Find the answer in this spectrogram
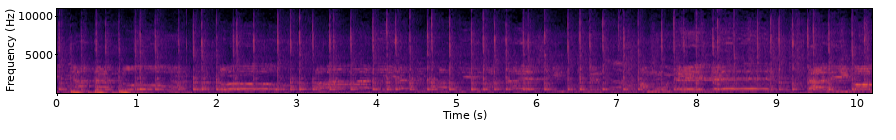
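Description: Live Mozambican traditional music: singing over acoustic guitar and drums, with a steady, fast rhythm of percussion strokes running throughout.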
